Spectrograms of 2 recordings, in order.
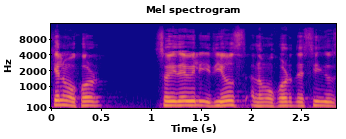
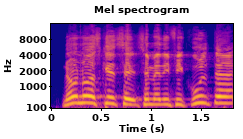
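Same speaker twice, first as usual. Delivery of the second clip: louder, higher, pleading excuse; insistent excuse; 5 semitones higher, 5 dB louder than usual. Retold or imitated. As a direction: raise it up, a touch more insistent. Third, most insistent excuse.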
